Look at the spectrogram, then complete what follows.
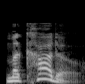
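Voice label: "mikado", British English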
